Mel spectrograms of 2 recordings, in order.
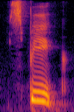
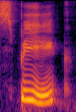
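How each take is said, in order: The two takes are said the same way.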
